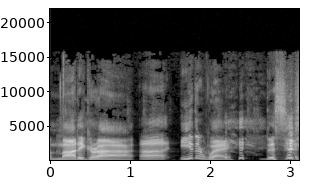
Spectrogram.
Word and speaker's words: Mardi Gras: This movie's based around Mardi Gras. Am I saying that right? – You are now. – Oh boy. – Mardi Gras? – Mardi Gras. I think I missed the R the first time.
